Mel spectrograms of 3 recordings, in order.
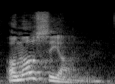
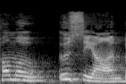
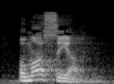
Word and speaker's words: homoousion: An old word that was found in the Greek language when Christians spoke primarily Greek is omosion. And sometimes in the modern way of pronouncing that among those who study Scripture, it's pronounced homoousion, but Greeks would say omosion.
